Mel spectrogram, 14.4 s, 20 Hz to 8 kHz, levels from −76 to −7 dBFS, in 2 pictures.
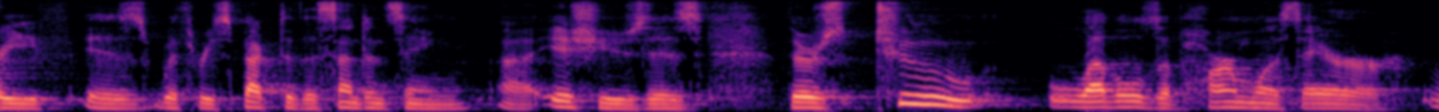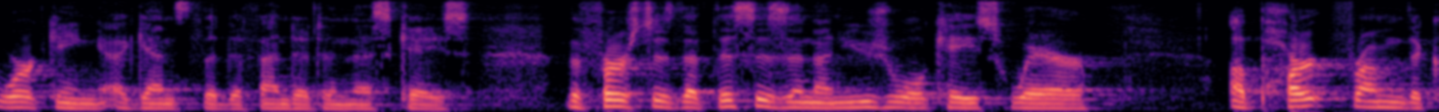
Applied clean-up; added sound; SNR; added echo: none; none; none; none.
